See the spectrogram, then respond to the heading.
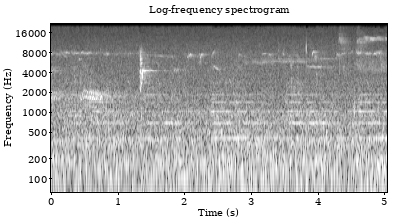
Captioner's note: bell tolling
